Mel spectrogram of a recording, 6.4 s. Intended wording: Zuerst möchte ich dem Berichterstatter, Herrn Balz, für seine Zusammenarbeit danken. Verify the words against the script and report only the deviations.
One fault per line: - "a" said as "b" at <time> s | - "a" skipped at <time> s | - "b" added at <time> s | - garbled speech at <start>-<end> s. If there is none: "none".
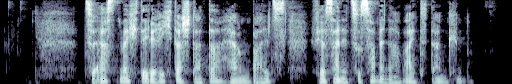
- "ich dem" skipped at 1.8 s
